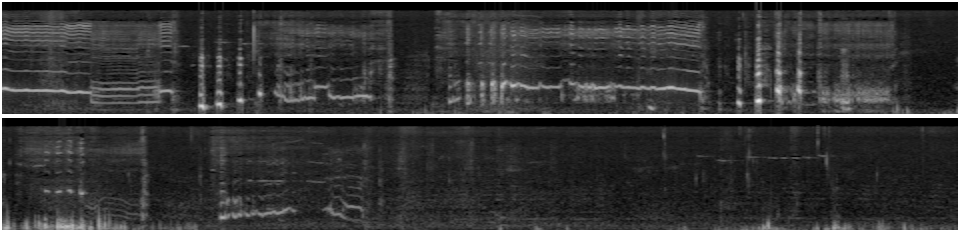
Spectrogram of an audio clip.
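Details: Female ten-month-old Staffordshire Bull Terrier sooking like a baby because she hates being tied up; high whistled whines and yelps, some wavering and stepped, then quieter snuffling sounds and long silences.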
